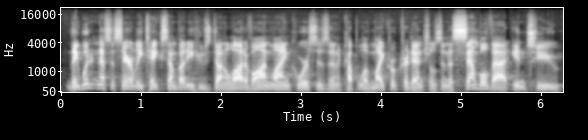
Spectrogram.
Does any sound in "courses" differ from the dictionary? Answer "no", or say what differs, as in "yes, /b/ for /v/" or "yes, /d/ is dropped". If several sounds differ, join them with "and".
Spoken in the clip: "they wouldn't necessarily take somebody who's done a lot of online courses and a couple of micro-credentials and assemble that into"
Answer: no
